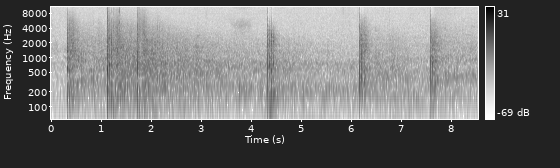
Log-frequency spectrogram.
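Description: Aerial firework shells bursting: six sharp bangs at uneven intervals, three close together in the first two seconds, each followed by a long fading echo.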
